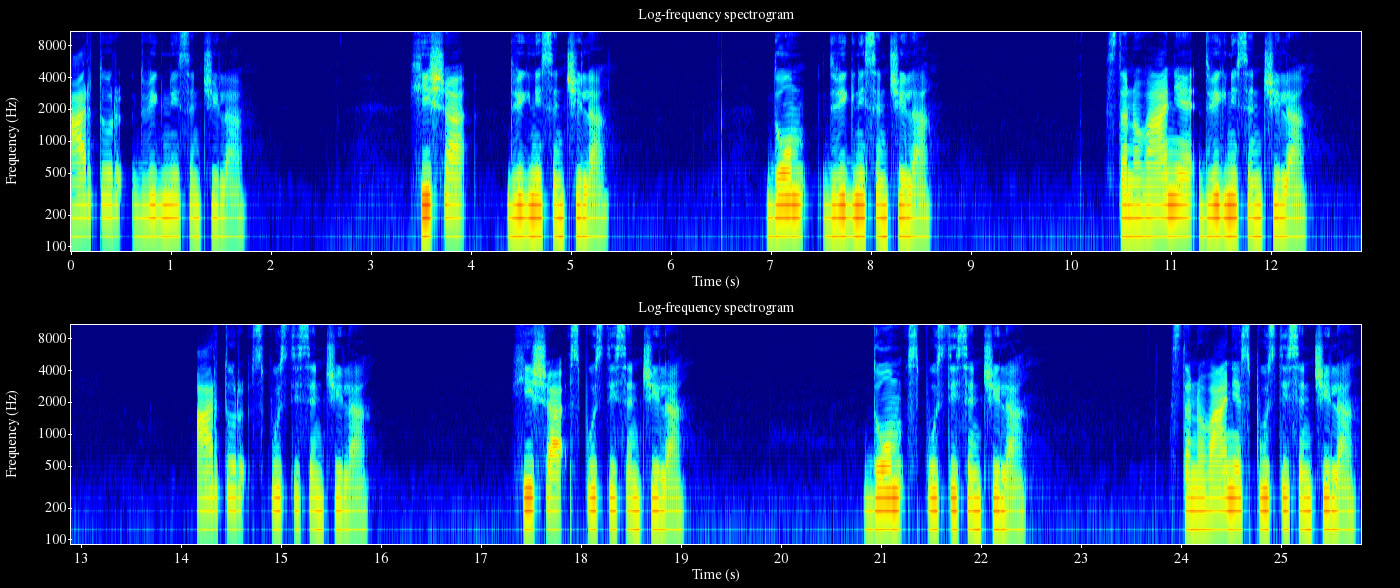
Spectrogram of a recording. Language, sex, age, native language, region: Slovenian, female, 30-49, Slovenian, Central Slovenia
